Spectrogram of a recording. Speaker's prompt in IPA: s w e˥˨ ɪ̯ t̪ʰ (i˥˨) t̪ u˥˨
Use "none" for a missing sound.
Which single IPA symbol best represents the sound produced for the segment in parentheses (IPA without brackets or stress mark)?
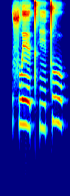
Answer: i˨˦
